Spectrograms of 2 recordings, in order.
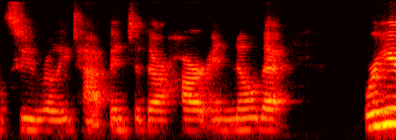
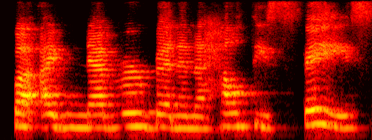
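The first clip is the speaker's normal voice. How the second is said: normal talking voice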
